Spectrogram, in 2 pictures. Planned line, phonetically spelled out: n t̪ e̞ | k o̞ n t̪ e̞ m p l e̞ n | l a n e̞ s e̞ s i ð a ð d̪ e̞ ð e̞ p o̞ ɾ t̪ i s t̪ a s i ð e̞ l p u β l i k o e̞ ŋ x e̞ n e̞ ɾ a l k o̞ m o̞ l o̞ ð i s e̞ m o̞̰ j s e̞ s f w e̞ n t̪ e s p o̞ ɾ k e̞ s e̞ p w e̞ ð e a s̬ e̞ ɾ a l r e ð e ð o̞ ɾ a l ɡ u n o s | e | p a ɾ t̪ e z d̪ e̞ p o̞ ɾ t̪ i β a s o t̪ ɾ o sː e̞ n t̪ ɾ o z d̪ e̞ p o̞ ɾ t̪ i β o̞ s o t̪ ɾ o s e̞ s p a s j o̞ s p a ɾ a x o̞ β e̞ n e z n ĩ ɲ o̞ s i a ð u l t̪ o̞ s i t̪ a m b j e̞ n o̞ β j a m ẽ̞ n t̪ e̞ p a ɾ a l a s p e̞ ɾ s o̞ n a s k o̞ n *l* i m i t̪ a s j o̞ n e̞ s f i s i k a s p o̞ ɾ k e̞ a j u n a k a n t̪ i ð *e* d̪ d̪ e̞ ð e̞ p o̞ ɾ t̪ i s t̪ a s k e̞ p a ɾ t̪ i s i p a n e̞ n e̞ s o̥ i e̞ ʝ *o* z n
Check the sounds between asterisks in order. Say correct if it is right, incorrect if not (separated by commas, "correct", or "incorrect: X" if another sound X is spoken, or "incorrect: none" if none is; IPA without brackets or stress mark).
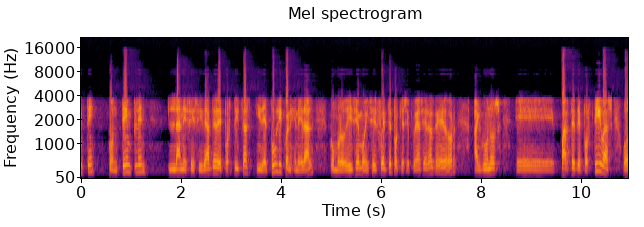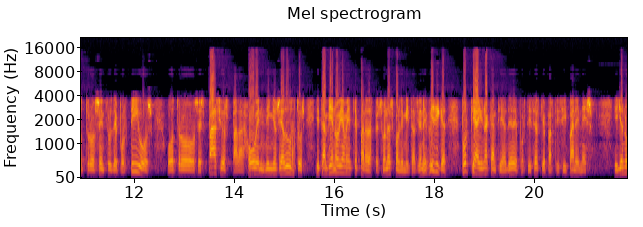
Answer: correct, incorrect: a, correct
